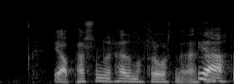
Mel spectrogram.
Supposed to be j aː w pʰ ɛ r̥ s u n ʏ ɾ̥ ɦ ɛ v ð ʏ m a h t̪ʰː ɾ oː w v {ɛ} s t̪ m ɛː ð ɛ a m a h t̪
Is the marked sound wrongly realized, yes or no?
yes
